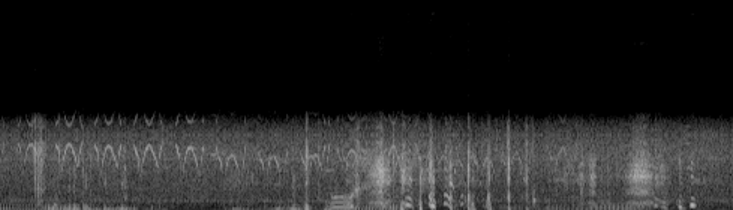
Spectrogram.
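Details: Lioness trying to lure an uninterested male lion to mate; deep, low rumbling growls fill the first two seconds, then people talk over it while a bird repeats a looping whistled call in the background.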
